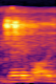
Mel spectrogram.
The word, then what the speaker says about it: Jabal: That's how it's pronounced in the Hebrew. Jabal, however you want to say it.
